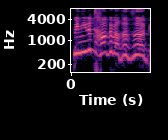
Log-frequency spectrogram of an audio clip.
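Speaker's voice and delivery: high, loud, fast urgent plea; eager demand. Retold or imitated. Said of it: "so many people have been like".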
